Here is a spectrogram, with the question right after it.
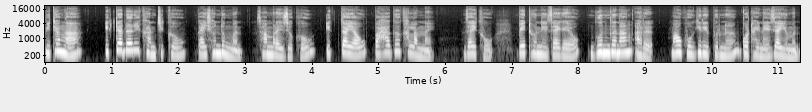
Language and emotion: Bodo, neutral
